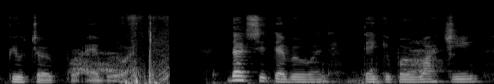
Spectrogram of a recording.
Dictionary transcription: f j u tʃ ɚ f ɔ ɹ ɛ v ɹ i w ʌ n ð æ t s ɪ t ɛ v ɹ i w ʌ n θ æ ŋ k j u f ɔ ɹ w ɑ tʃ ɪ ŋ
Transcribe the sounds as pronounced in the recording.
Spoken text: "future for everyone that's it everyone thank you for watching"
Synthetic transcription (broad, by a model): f j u tʃ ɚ f ɔ ɹ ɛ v ɹ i w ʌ n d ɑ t s ɪ t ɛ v ɹ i w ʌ n t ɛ ŋ k j u f ɔ ɹ w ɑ tʃ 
